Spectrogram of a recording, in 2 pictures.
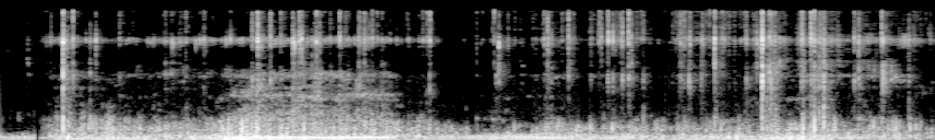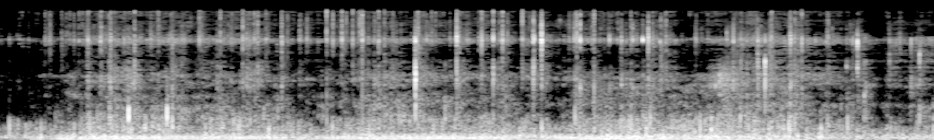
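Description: Faint sizzling and crackling of egg paniyaram frying in oil in a cast-iron paniyaram pan over a wood fire, with scattered small pops.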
